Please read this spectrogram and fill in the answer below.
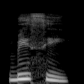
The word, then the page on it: ಬಿಸಿ: kannada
